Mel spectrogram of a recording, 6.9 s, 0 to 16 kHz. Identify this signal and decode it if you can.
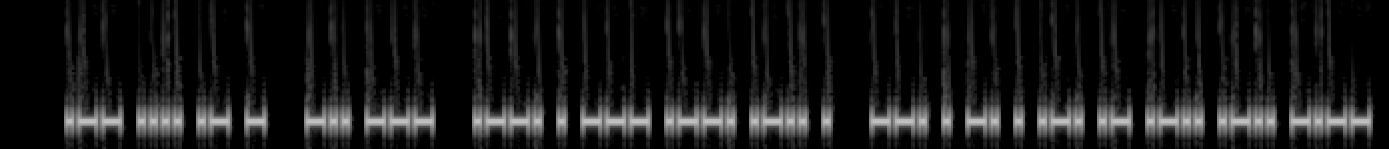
Morse code, heard as a keyed tone, about 40 wpm, 700 Hz. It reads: WHAT DO PEOPLE GENERALLY
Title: Sentences from Top 1000 Words - Review Part 4 - 40wpm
